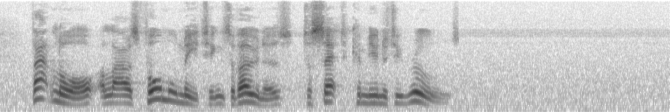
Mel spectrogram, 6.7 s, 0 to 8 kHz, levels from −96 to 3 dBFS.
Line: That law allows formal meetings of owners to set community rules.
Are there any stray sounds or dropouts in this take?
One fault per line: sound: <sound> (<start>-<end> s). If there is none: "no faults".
no faults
